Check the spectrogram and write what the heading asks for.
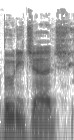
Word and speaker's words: Buttigieg: I read an article that said it rhymes with booty judge, like B-O-O-T-Y dash J-U-D-G-E.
